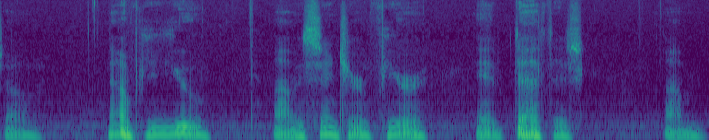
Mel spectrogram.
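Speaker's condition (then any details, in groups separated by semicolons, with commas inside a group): ALS; affects chest and throat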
